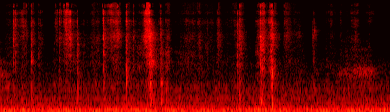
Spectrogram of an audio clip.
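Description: A piece of paper is torn by hand for a handmade journal, giving a continuous crisp rustling with several sharper ripping bursts over a steady low hum.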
